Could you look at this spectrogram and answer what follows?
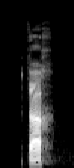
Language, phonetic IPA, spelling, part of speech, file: Russian, [ptax], птах, noun, Ru-птах.ogg
- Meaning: 1. bird 2. genitive/accusative plural of пта́ха (ptáxa)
